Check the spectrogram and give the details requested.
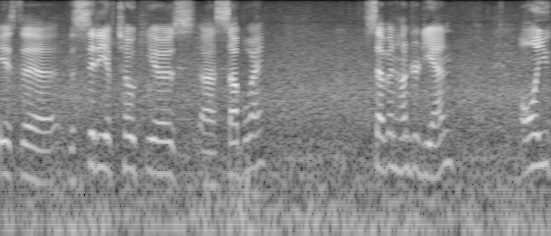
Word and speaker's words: Tokyo: myself and call it Tokyo too two syllables not three Tokyo not Tokyo Johnson and elect yourself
